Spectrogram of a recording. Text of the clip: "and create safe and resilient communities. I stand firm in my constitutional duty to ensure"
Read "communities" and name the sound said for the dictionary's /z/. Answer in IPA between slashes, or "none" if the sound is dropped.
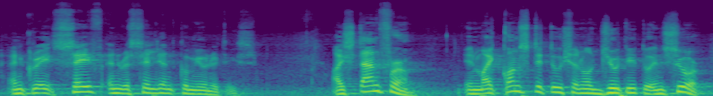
/s/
